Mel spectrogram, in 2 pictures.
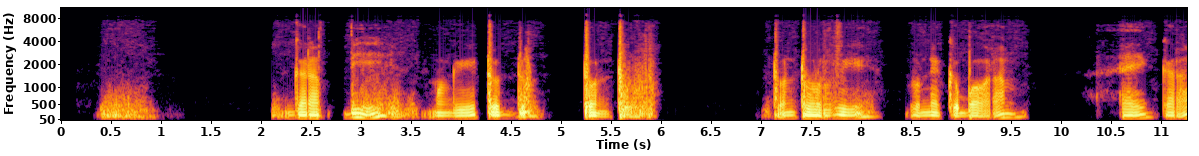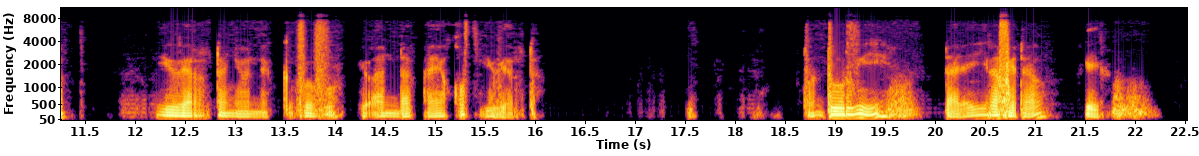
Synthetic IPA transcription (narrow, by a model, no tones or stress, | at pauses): ɡɐɾɐp̚biːmoŋɡijtudu | tontṵːɾ | to̰ntuːɾwi | lunɛkːəbɔɾɐm | ajɡ̥ɐɾap̚ | juwɛɾtɐɲɔːnɛkːəfəfujṵʔa̰ndɐk̚ɐjxɔfjiwɛ̰rtḁ | tontuːɾwiː | ta̰jajɾɐfɛtal | xel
